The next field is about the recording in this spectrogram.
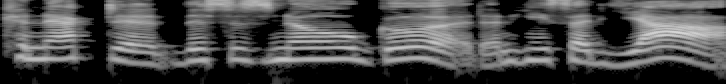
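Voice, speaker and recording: A woman with a medium pitch speaks against a quiet background. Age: 60s. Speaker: intimacy expert and entrepreneur. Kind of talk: podcast interview.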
